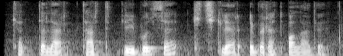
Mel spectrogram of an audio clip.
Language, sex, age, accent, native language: Uzbek, male, 18-24, Surxondaryo, Uzbek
